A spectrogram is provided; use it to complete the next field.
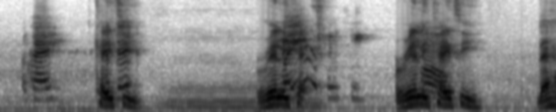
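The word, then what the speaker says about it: Reely: Really?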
